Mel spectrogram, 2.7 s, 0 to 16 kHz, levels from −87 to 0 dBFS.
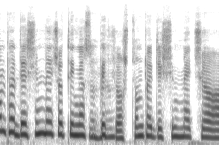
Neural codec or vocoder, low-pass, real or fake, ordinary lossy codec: codec, 44.1 kHz, 3.4 kbps, Pupu-Codec; 14.4 kHz; fake; Opus, 64 kbps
